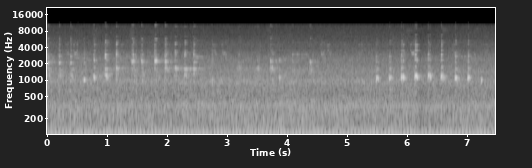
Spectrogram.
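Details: Female bald eagle upset at the Decorah North nest, 18 April 2016, afternoon, clucking for a long time after something in her area; short high chattering notes in bursts, a steady series near the end, over constant low hum.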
